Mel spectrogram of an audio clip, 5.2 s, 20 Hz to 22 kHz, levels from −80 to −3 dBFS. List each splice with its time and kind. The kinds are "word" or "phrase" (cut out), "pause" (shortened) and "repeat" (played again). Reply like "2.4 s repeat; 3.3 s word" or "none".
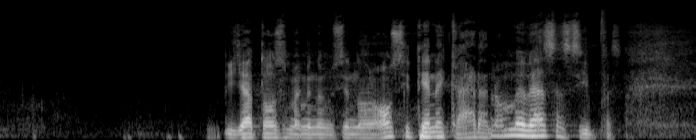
2.3 s word; 3.7 s word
